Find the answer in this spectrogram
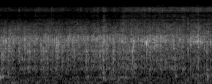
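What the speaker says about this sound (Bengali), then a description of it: "দু হাতে তুলে দেখো মাছ ভাজা হয়ে গেছে এখন একই তেলে বেগুনগুলো দিয়ে দিলাম" Rohu fish fries in hot oil over a wood-fired stove, a dense steady crackling sizzle close up, continuous throughout and without talk.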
